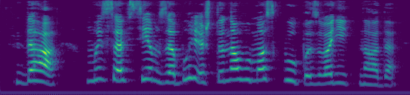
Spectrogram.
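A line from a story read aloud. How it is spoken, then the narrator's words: Cheerful. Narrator (Russian): бодро сообщила Виктоша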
